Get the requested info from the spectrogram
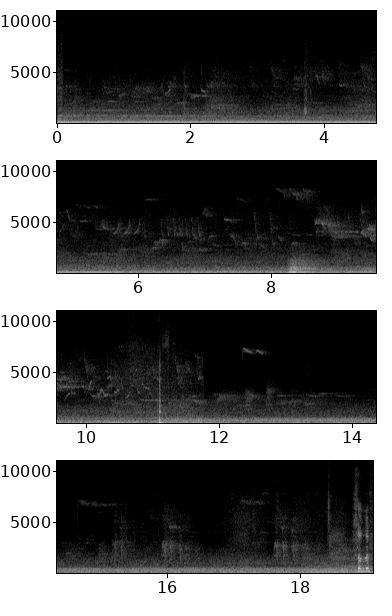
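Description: Wild birds chirping over a steady low hum, with a single sharp click about two-thirds of the way through.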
